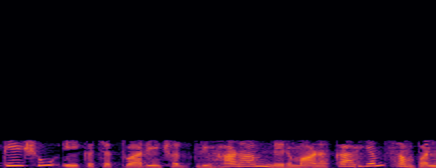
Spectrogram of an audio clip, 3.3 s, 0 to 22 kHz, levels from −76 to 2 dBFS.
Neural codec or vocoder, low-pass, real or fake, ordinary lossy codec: none; 3.6 kHz; real; AAC, 24 kbps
